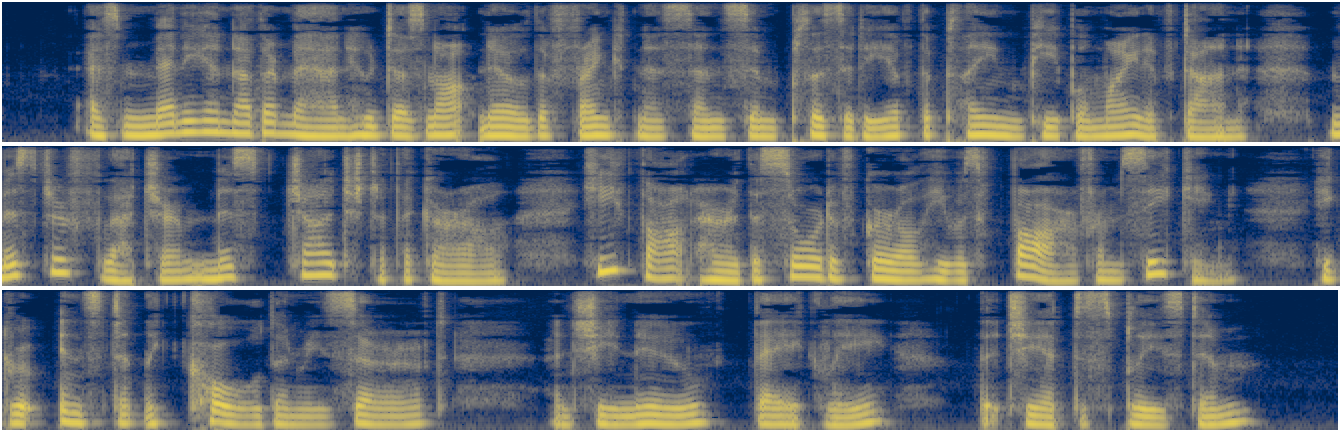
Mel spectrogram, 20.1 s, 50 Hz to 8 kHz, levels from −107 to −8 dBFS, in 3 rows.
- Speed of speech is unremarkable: Yes, average, 155 wpm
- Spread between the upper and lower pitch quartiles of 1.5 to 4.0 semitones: Yes, average, 2.7 semitones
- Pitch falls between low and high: Yes, medium, 145 Hz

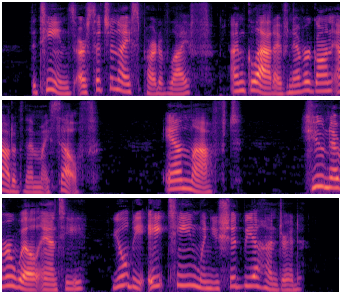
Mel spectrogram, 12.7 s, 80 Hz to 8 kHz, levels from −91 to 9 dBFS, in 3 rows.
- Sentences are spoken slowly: No, average, 155 wpm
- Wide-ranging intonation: Yes, wide, 8.0 semitones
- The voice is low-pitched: No, high, 225 Hz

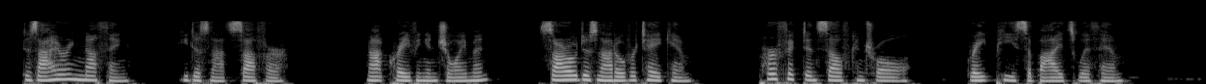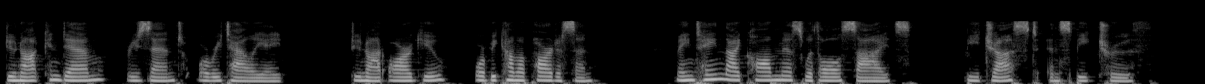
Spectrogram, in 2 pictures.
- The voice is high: No, medium, 180 Hz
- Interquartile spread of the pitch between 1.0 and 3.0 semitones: Yes, narrow, 2.6 semitones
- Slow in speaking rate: Yes, slow, 115 wpm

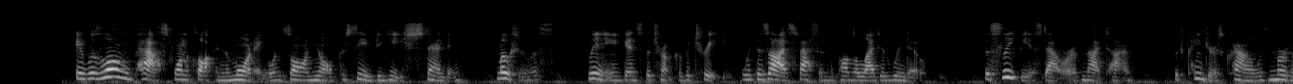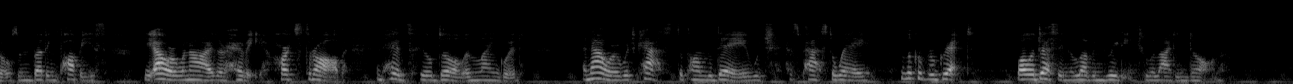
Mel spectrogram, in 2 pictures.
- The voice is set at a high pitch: Yes, high, 200 Hz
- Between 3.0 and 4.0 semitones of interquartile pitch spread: Yes, average, 3.6 semitones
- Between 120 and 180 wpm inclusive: No, average, 195 wpm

